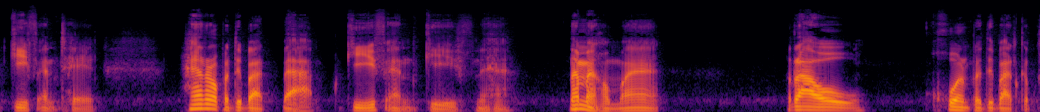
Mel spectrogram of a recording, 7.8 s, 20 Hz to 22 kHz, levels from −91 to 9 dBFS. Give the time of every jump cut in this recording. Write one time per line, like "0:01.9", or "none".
none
